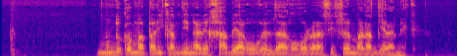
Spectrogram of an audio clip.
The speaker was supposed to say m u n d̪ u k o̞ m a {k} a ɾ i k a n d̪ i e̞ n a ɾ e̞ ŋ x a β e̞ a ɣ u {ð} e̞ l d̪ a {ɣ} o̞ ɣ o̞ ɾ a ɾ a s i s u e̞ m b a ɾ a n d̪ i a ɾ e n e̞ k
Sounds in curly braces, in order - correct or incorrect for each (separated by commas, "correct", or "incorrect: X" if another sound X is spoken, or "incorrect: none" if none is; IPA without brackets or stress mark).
incorrect: p, incorrect: ɣ, correct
